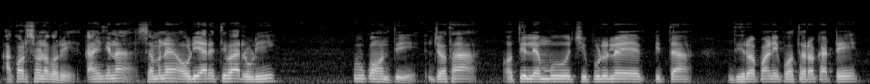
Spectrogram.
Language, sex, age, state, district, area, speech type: Odia, male, 18-30, Odisha, Balangir, urban, spontaneous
